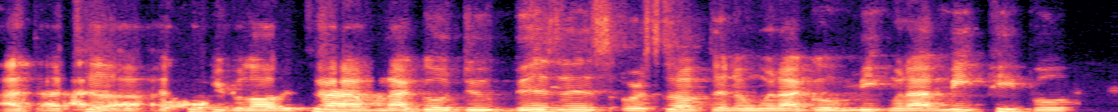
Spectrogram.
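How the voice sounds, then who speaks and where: Here a man speaks at medium pitch. His intonation stays fairly even. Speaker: self-defense instructor. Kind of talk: casual discussion.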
